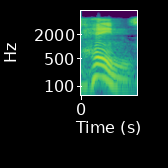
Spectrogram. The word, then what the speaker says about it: Haynes: Haines. Oh, Haynes. Yeah, do you know him? Well, there's a fella named Hines used to fish out here. No, not Hines. Haynes.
